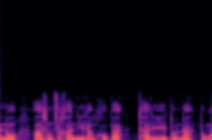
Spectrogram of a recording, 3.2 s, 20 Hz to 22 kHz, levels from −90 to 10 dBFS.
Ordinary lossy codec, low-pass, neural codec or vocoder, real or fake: none; none; none; real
